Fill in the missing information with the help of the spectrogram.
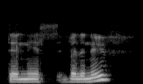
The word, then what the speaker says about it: Denis Villeneuve: was Dune by Denis Villeneuve. That's how you pronounce his name.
